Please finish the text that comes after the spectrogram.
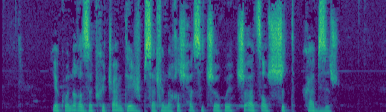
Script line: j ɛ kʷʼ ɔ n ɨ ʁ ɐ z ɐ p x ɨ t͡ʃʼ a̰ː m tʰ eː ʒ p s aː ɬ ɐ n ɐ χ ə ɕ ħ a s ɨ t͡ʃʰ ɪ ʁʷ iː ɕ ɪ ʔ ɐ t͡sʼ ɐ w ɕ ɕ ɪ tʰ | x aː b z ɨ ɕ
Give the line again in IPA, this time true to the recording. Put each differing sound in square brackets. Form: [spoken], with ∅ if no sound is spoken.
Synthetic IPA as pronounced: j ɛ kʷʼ ɔ n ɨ ʁ ɐ z ɐ p x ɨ t͡ʃʼ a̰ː m tʰ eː ʒ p s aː ɬ ɐ n ɐ χ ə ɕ ħ a s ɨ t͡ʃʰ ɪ ʁʷ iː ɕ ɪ ʔ ɐ t͡sʼ ɐ w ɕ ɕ ɪ tʰ | x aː b z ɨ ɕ

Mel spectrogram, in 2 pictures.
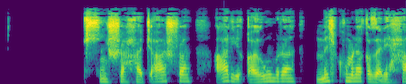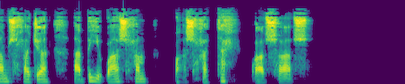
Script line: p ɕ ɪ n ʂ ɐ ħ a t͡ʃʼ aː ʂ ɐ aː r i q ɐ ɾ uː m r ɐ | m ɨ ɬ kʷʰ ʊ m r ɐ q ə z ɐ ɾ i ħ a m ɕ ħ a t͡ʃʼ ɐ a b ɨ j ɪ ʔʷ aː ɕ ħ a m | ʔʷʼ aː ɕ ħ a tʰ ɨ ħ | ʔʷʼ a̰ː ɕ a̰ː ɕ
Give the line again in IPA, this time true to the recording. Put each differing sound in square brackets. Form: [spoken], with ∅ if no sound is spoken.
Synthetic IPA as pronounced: p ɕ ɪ n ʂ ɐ ħ a t͡ʃʼ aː ʂ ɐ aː r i q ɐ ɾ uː m r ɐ | m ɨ ɬ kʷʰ ʊ m r ɐ q ə z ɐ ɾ i ħ a m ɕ ħ a t͡ʃʼ ɐ a b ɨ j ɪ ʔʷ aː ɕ ħ a m | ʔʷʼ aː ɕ ħ a tʰ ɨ ħ | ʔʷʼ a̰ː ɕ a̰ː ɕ

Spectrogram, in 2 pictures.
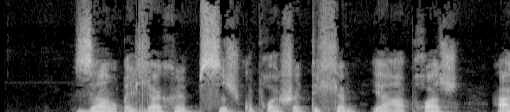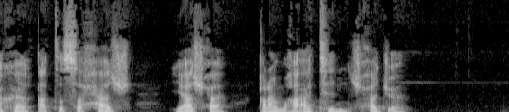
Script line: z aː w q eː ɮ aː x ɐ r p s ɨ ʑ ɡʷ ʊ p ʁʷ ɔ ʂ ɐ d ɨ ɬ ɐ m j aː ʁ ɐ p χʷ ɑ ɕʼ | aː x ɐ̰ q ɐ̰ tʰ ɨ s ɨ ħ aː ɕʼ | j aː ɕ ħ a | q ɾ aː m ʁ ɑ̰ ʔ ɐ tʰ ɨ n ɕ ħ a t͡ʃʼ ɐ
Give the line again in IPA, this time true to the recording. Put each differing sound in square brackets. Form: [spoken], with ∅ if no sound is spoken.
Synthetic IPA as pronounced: z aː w q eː ɮ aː x ɐ r p s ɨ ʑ ɡʷ ʊ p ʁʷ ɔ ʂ ɐ d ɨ ɬ ɐ m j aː ʁ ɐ p χʷ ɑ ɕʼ | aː x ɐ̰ q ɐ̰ tʰ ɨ s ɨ ħ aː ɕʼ | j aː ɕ ħ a | q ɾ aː m ʁ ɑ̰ ʔ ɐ tʰ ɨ n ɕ ħ a t͡ʃʼ ɐ

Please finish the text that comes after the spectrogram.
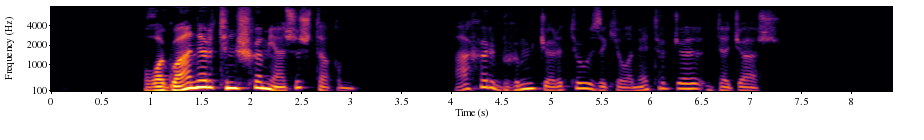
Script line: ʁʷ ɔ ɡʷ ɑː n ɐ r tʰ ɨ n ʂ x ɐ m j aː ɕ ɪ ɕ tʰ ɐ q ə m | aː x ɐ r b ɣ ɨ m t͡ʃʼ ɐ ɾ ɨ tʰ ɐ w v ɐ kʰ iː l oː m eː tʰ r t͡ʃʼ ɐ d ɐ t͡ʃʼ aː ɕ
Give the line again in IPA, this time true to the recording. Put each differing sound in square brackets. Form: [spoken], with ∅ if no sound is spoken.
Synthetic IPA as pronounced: ʁʷ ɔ ɡʷ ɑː n ɐ r tʰ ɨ n ʂ x ɐ m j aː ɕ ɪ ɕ tʰ ɐ q ə m | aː x ɐ r b ɣ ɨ m t͡ʃʼ ɐ ɾ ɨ tʰ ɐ w [z] ɐ kʰ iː l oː m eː tʰ r t͡ʃʼ ɐ d ɐ t͡ʃʼ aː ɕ

